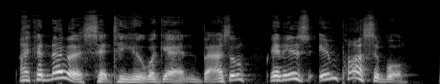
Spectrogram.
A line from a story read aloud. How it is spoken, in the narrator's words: he exclaimed, starting back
